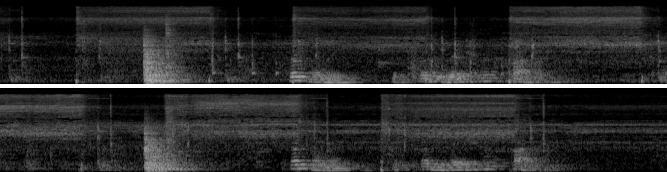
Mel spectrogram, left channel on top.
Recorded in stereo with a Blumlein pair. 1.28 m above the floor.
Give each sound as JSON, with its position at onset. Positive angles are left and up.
{"t": 1.4, "sound": "a door slam", "azimuth_deg": 40, "distance_m": 1.9}
{"t": 2.9, "sound": "a man speaking", "azimuth_deg": 45, "distance_m": 1.3}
